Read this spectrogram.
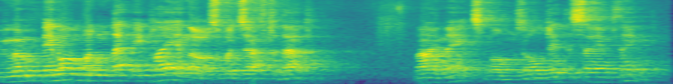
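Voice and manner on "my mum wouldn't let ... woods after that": ordinary delivery, nothing marked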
